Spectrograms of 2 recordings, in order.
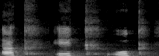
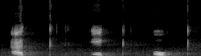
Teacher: ٹھیک ہے، ایسے ساؤنڈ نہیں لے کر آنی، بلکہ زبان کی جڑ اوپر تالو کو لگائیں، سخت تالو کو، اور بس اس کے بعد چھوڑ دیں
